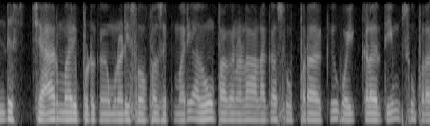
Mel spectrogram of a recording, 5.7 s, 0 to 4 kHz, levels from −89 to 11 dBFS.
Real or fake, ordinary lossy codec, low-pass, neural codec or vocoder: real; AAC, 32 kbps; 3.6 kHz; none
